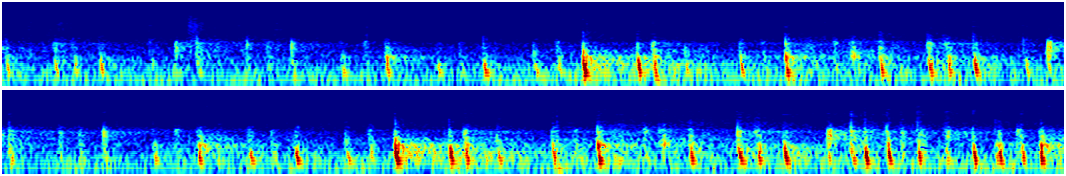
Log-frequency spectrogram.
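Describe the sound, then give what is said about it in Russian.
Hoofbeats of a horse galloping away after its riders fall off, a long run of quick clip-clop beats in a steady driving rhythm, fairly loud and continuous throughout, with no voices. “конь скачет дальше”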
